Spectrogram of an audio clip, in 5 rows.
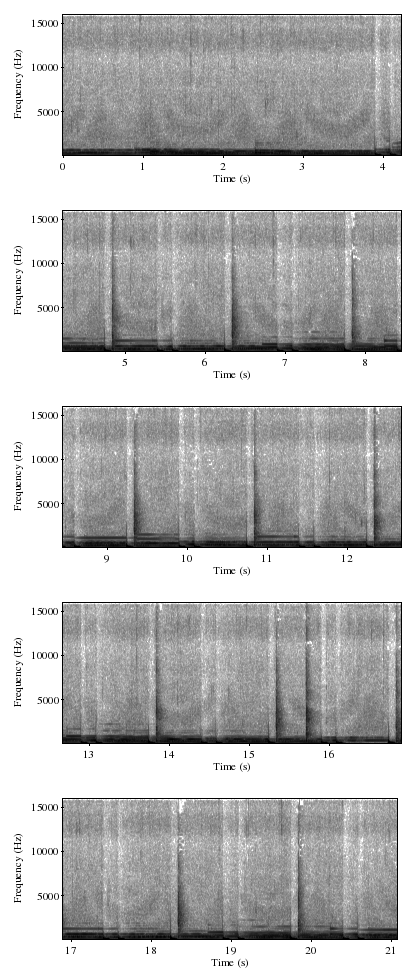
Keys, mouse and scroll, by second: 1.0 alt+z, 1.3 middle click, 1.8 ctrl+r, 5.3 3, 8.4 2, 10.0 ctrl+b, 13.0 3, 15.4 middle click, 17.0 alt+s, 19.5 middle click, 20.0 alt+z, 20.3 middle click, 20.9 middle click.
